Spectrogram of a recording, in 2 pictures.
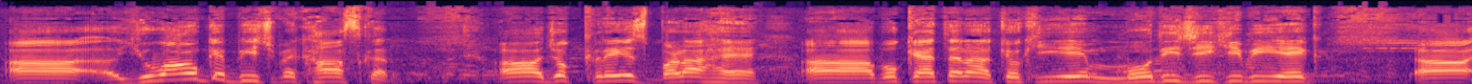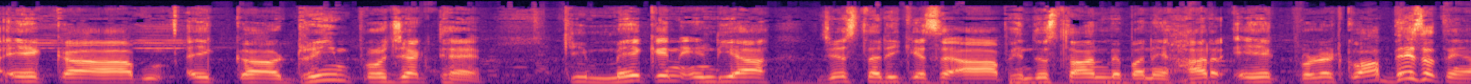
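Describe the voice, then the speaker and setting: A man's voice: a little high, moderate pace, a bit bright. A male radio host covers an event on location. He switches between Hindi and English phrases, gushing and often searching for words as he presents. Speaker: radio station host and interviewer at an expo. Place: busy expo grounds.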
